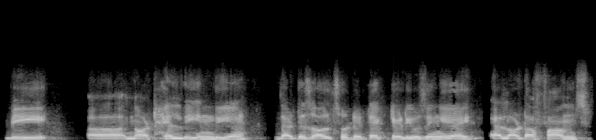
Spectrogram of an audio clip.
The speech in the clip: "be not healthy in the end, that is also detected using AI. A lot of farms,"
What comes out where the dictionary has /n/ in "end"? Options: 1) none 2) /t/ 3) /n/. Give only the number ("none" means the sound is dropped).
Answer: 1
